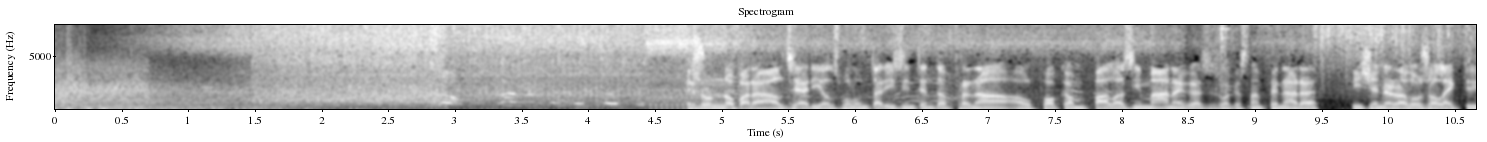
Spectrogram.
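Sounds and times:
firefighting seaplane engines droning: 0.2 - 8.2
speech: 4.8 - 10.6.

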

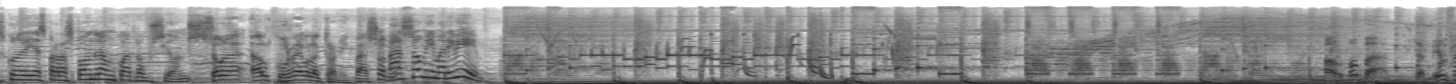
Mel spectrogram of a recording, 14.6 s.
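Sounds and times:
speech: 0.1 - 5.2, 13.2 - 14.5
quiz game background music, looping electronic tune with pulsing bass: 5.0 - 14.5.

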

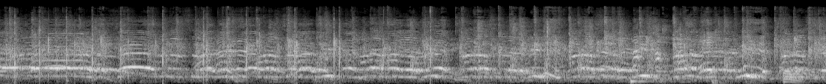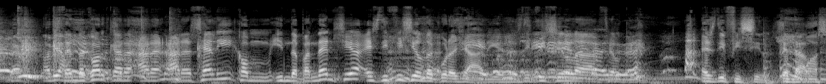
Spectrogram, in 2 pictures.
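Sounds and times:
cheers and whoops: 0.0 - 8.7
crowd applauding: 0.0 - 10.6
laughter: 4.7 - 10.5, 11.4 - 16.5
speech: 8.7 - 16.5.

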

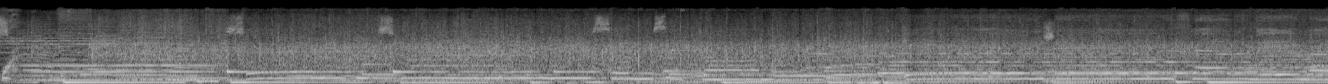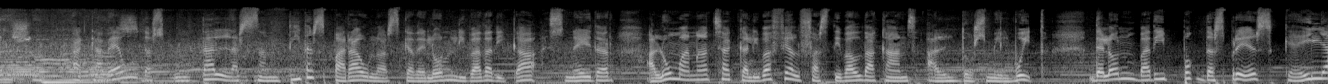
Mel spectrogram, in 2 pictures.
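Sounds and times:
audience standing ovation applause: 0.0 - 20.9
speech: 15.2 - 26.5.

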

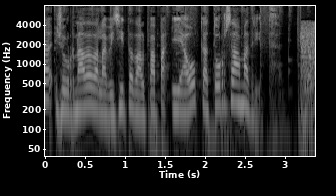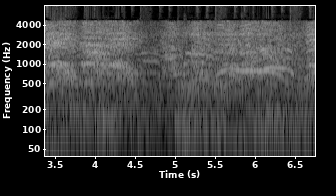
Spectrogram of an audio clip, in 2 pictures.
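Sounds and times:
speech: 0.0 - 3.4
crowd of over half a million young people at papal gathering in Madrid: 3.2 - 6.7
people shouting: 3.2 - 6.7.

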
